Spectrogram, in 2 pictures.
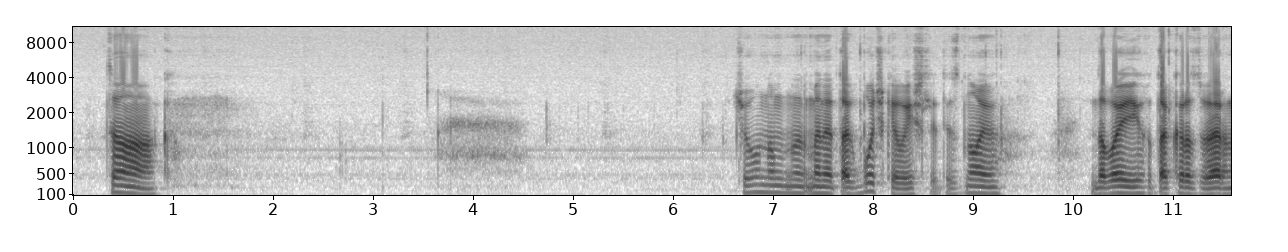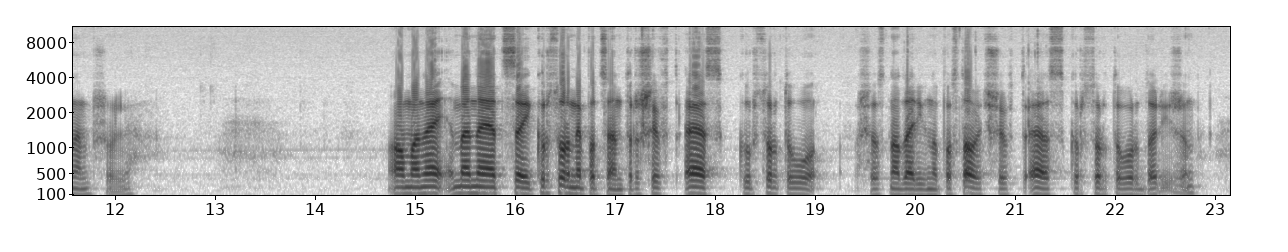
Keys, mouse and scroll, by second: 10.9 r, 17.3 shift+s, 21.2 shift+s.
